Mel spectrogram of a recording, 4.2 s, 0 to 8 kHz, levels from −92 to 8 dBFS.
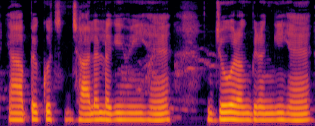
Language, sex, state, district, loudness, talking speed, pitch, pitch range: Hindi, female, Uttar Pradesh, Lalitpur, -17 LUFS, 155 wpm, 160 Hz, 155-165 Hz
